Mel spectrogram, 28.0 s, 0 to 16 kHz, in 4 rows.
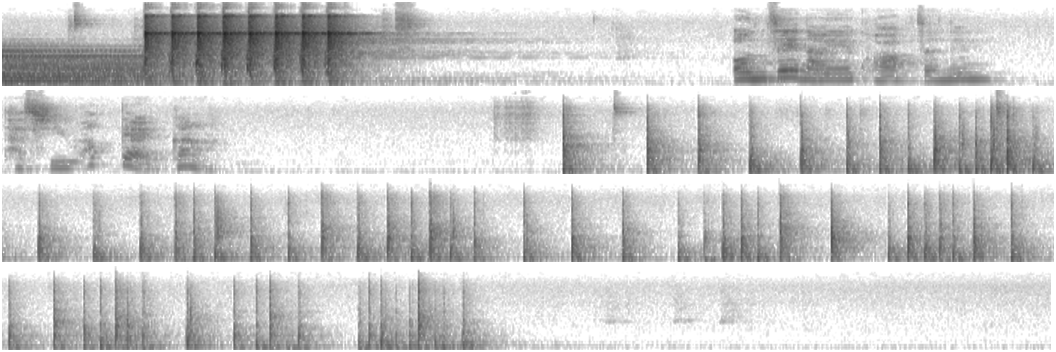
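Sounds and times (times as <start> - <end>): out-of-tune piano playing: 0.0 - 1.4.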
